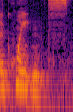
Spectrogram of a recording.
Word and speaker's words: acquaintance: The first T, it's followed by the schwa and N sounds. Therefore, it is a stop. An acquaintance, an acquaintance, an acquaintance.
